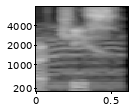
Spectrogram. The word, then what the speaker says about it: MarQuese: you know my name or a cheese little uh pronounced it's a flat s but uh no one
